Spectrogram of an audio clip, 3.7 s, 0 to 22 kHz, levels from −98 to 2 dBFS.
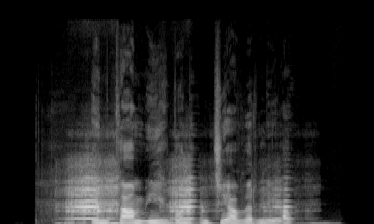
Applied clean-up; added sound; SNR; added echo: neural mask model RNNoise.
